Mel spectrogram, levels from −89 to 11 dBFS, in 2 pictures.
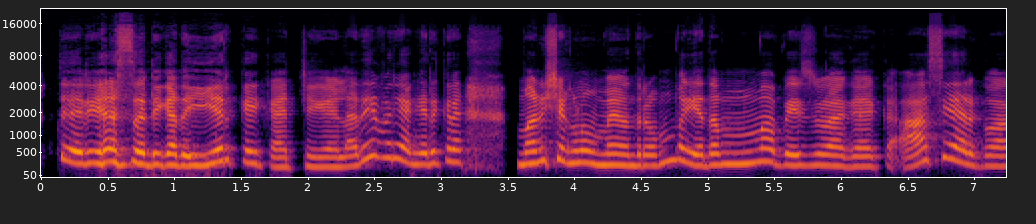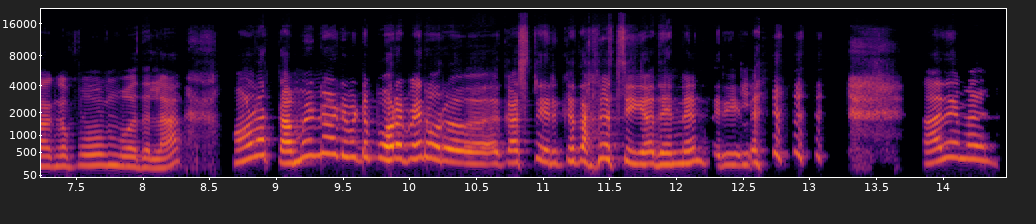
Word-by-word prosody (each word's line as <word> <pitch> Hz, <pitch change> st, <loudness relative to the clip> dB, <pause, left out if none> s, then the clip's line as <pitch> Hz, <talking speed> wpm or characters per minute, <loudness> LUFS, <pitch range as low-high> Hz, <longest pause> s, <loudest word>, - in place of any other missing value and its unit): சரியா 270 Hz, -1 st, +6 dB
சொன்னீங்க 240 Hz, -3 st, +5 dB
அந்த 220 Hz, -, +3 dB
இயற்கை 290 Hz, 0 st, +2 dB
காட்சிகள். 195 Hz, +1 st, -3 dB
அதே 335 Hz, -, -1 dB
மாரி 375 Hz, -2 st, -4 dB
அங்க 240 Hz, -3 st, 0 dB
இருக்கிற 265 Hz, +3 st, -1 dB, 0.5 s
மனுஷங்களும் 270 Hz, -3 st, +1 dB
வந்து 220 Hz, 0 st, -2 dB
ரொம்ப 295 Hz, +8 st, -5 dB, 0.2 s
எதமா 250 Hz, +5 st, -1 dB
பேசுவாங்க 220 Hz, -2 st, 0 dB, 0.2 s
க -, -, -10 dB, 0.2 s
ஆசையா 330 Hz, +2 st, 0 dB
இருக்கும். 210 Hz, -2 st, -3 dB
அங்க 205 Hz, +1 st, -6 dB
போம்போதெல்லாம். 210 Hz, -1 st, -4 dB, 0.5 s
ஆனா 390 Hz, +6 st, +2 dB
தமிழ்நாடு 420 Hz, -, +3 dB
விட்டு 390 Hz, -1 st, -2 dB
போகிற 340 Hz, +2 st, +8 dB
மாரி 370 Hz, +1 st, +3 dB
ஒரு 300 Hz, -, +3 dB, 0.4 s
கஷ்டம் 275 Hz, +3 st, -1 dB
இருக்க 290 Hz, +4 st, -4 dB
தாங்க 350 Hz, +3 st, 0 dB
செய்யும் 255 Hz, -3 st, +1 dB
அது 245 Hz, -1 st, 0 dB
என்னன்னு 265 Hz, +1 st, -3 dB
தெரில 235 Hz, +3 st, -6 dB, 1.4 s
அதே 385 Hz, +5 st, 0 dB
மாரி 335 Hz, -2 st, -1 dB
265 Hz, 140 wpm, -22 LUFS, 225-310 Hz, 1.4 s, போகிற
